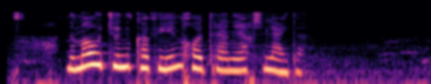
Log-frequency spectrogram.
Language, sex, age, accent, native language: Uzbek, female, under 19, Toshkent viloyati, Uzbek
